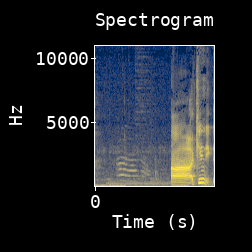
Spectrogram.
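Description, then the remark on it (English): A cat in a house meows: a faint, drawn-out mew early on, then a loud, wavering cry followed by a shorter call. “As a little aside, I'm like house sitting and cat sitting, and this cat is quite vocal, very cute but vocal, and he was quiet before, and I was like trying to keep like one hand kind of patting him at all times to keep him quiet”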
